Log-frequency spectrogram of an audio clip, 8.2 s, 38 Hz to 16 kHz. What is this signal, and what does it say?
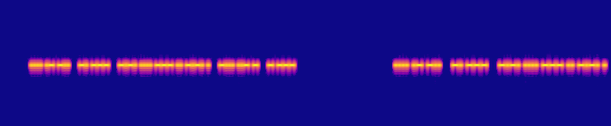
Morse code, heard as a keyed tone, about 64 wpm, 690 Hz. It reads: HAD NO CHOICE BUT TO HAD NO CHOICE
